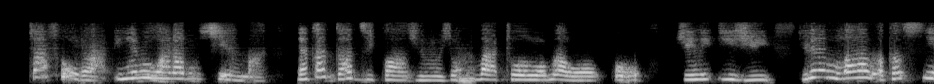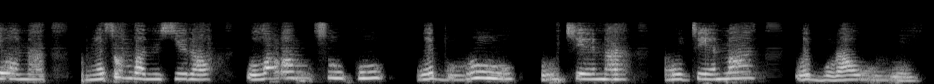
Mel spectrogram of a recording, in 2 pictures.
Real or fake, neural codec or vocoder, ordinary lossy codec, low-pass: fake; codec, 44.1 kHz, 0.9 kbps, DAC; MP3, 64 kbps; 7.2 kHz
